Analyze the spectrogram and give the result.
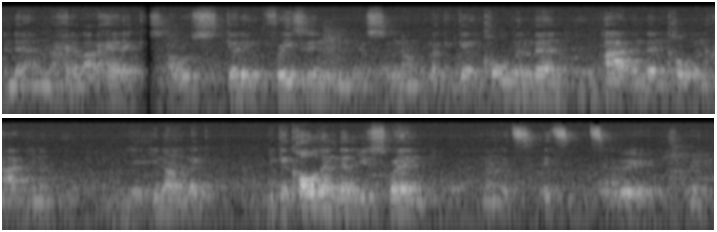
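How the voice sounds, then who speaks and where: A nineteen-year-old man speaks at an ordinary pitch and keeps circling back with fillers. The mic sits far off in a very echoey room, and a clear hum of noise runs behind him. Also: steady tone, normal speed. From Tanzania. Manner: hesitant, many fillers and restarts. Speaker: interviewee. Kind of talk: personal story for a documentary.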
